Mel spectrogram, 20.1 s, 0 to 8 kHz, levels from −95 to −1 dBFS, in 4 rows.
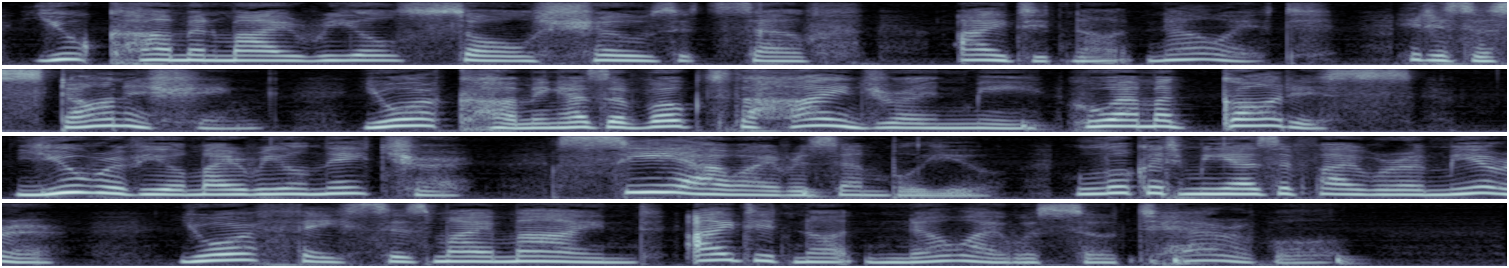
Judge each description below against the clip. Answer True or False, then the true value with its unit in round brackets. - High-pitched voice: True (230 Hz)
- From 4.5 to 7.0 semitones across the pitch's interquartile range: False (4.0 semitones)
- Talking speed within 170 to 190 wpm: True (180 wpm)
